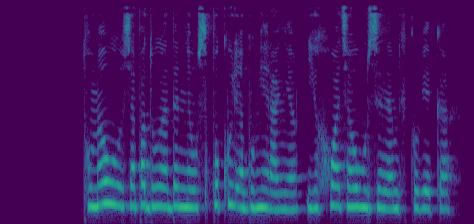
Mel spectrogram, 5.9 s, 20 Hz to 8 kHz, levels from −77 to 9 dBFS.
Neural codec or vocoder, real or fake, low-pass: codec, 24 kHz, 0.9 kbps, WavTokenizer, medium speech release version 2; fake; 7.2 kHz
